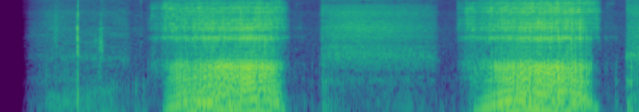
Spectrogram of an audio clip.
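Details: Adult man (husband) snoring in his sleep: two long, loud rattling snores on breathing in, each followed by a softer breath out, about every three seconds; edited recording; snoring.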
